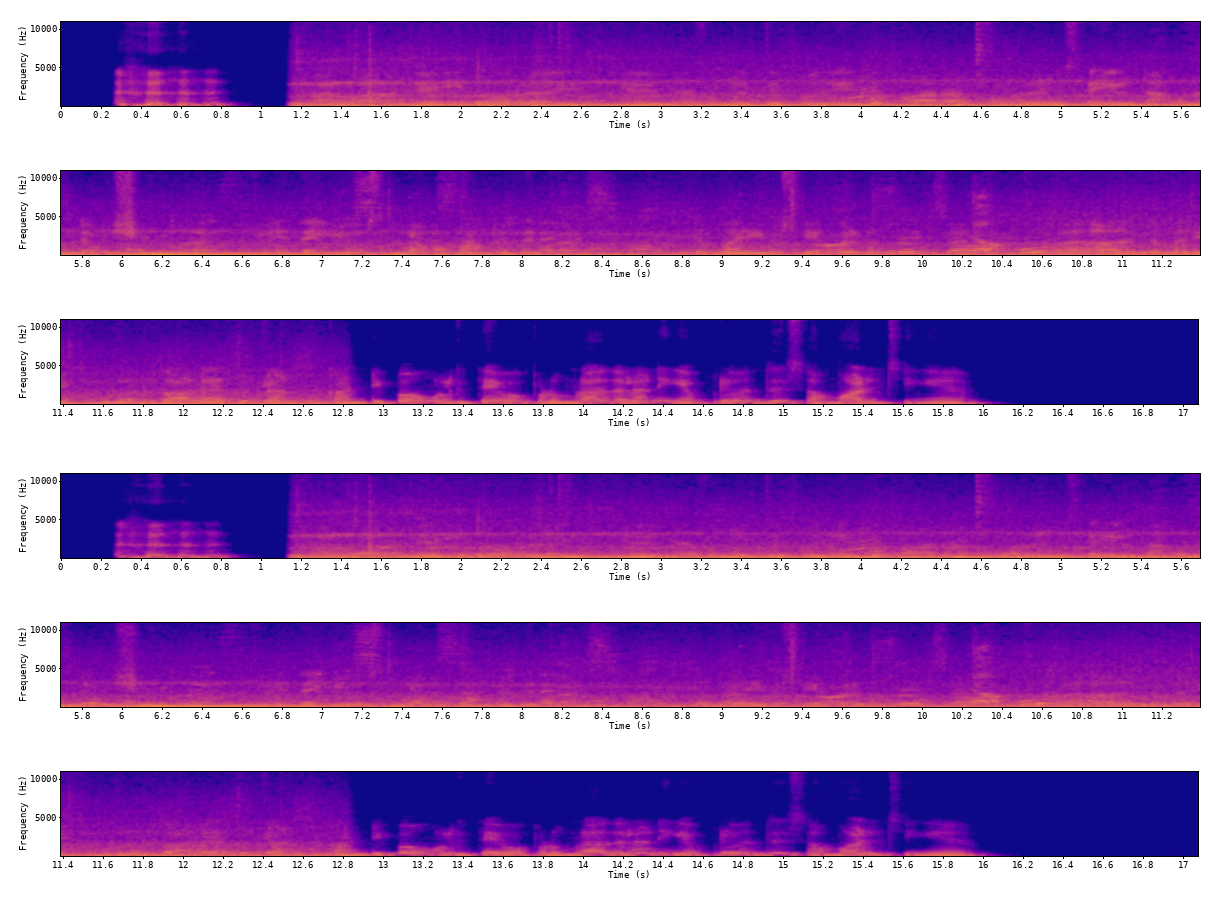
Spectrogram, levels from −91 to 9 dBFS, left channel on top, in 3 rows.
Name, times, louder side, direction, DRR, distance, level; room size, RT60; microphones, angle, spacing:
voice 1, 0.3-0.8 1.2-8.1 8.7-10.3 10.7-16.0, left 1 dB, 40° left, 0.8 m, -33 dB
sound 1, 1.1-12.8, equal, 5° left, 0.4 m, -27 dB
3.1 x 2.5 x 2.8 m
head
